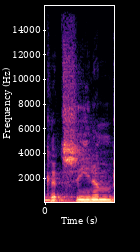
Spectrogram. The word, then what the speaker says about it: Katsinum: Their preferred pronunciation is Katsina, plural being Katsinum.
